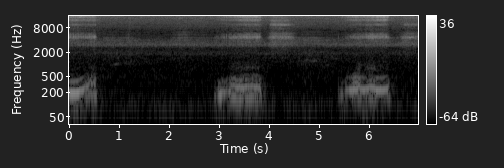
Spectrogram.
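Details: Four-month-old French Bulldog puppy snoring while asleep: three soft, low, rasping snores, each about half a second to a second long, spaced roughly three seconds apart, with faint steady background hum.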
